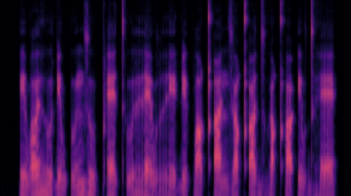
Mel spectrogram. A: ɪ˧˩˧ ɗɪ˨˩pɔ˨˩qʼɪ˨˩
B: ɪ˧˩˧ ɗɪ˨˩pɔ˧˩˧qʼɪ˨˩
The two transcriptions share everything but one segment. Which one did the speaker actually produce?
B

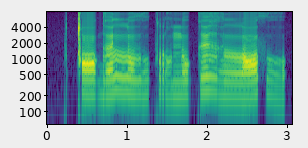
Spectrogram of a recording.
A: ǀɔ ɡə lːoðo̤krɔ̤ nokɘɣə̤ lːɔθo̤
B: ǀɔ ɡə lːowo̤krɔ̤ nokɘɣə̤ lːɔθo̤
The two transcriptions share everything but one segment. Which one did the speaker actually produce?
A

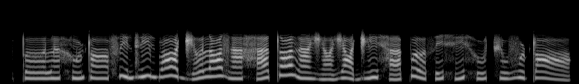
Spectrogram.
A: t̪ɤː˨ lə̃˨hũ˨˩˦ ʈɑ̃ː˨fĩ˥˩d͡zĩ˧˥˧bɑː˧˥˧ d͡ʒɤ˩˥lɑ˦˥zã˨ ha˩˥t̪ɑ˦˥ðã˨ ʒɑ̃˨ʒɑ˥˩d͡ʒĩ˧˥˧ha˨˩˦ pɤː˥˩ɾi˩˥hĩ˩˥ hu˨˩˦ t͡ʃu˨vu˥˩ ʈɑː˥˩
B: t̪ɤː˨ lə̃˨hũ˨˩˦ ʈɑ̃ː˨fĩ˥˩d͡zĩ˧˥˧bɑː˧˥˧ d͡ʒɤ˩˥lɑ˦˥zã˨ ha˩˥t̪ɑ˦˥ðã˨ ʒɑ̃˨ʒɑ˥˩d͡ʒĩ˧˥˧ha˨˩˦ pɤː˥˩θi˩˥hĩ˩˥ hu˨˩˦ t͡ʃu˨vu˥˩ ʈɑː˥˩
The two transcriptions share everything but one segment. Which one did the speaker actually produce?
B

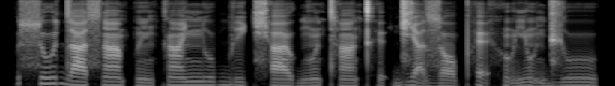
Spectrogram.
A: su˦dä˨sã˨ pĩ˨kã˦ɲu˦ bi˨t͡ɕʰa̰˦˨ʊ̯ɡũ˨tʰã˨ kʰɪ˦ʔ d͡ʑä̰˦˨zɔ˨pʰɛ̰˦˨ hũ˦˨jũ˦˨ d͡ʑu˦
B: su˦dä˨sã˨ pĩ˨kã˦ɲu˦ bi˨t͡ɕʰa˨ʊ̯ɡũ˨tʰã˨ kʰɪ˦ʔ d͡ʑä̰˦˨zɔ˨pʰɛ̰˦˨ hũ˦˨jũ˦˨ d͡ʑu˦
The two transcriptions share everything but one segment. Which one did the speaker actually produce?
B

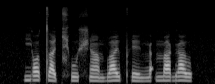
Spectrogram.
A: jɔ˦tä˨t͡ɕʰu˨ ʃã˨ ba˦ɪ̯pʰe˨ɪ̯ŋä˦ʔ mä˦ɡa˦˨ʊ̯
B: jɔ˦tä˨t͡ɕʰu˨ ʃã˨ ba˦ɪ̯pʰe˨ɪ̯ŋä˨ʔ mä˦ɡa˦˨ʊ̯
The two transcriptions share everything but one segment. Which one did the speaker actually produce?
A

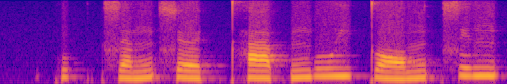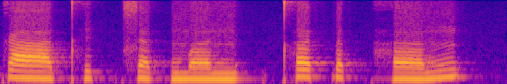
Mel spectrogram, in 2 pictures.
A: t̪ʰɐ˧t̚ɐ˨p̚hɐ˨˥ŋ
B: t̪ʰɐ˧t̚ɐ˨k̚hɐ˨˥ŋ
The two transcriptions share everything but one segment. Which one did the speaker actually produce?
B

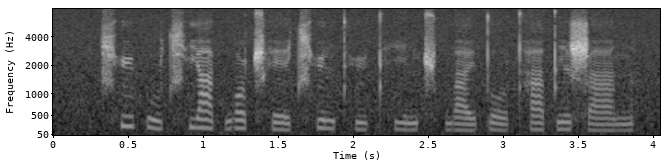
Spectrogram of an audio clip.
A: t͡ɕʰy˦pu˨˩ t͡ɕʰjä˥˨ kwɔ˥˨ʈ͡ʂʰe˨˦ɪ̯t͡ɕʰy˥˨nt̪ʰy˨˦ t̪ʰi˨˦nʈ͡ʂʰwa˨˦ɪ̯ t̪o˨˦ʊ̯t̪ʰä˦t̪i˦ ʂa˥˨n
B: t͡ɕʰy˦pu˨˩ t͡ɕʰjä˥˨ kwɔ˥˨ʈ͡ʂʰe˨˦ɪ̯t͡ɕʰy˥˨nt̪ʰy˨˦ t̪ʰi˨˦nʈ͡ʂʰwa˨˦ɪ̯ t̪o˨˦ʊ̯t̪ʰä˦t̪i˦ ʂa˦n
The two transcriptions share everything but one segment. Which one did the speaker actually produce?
B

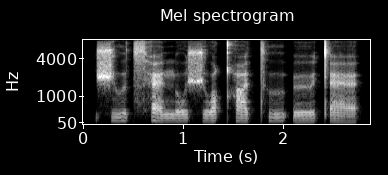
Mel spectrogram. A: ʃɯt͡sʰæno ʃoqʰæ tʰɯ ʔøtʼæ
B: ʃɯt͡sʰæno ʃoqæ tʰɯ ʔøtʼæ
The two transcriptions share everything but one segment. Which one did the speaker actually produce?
A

